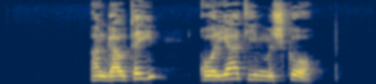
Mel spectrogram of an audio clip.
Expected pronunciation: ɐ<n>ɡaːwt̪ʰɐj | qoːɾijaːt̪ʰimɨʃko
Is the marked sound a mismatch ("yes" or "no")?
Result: yes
